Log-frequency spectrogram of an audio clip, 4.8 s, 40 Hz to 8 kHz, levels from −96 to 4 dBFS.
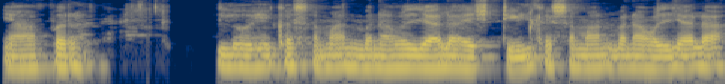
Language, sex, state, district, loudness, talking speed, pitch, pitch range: Bhojpuri, male, Uttar Pradesh, Varanasi, -16 LUFS, 150 wpm, 120 Hz, 120-125 Hz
